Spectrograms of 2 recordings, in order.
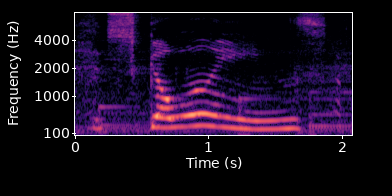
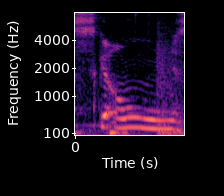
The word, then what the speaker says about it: scones: March Hare informs me that the educated circle scones rhymes with bones like scones. Not scones like I've been saying.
